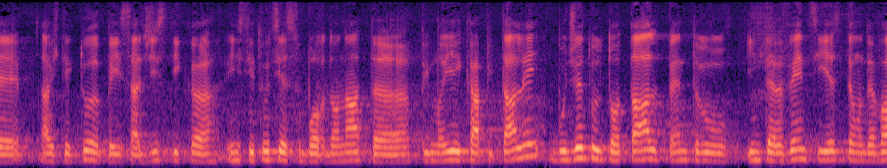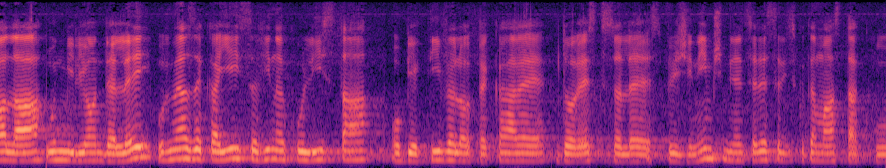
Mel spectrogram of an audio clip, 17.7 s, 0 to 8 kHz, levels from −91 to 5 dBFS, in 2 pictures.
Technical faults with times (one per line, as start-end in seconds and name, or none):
none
